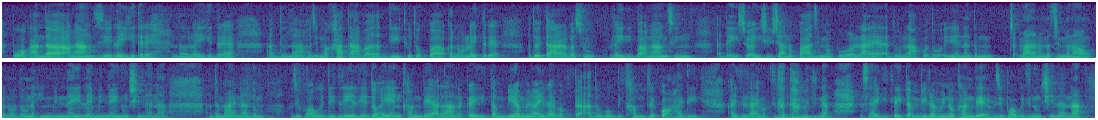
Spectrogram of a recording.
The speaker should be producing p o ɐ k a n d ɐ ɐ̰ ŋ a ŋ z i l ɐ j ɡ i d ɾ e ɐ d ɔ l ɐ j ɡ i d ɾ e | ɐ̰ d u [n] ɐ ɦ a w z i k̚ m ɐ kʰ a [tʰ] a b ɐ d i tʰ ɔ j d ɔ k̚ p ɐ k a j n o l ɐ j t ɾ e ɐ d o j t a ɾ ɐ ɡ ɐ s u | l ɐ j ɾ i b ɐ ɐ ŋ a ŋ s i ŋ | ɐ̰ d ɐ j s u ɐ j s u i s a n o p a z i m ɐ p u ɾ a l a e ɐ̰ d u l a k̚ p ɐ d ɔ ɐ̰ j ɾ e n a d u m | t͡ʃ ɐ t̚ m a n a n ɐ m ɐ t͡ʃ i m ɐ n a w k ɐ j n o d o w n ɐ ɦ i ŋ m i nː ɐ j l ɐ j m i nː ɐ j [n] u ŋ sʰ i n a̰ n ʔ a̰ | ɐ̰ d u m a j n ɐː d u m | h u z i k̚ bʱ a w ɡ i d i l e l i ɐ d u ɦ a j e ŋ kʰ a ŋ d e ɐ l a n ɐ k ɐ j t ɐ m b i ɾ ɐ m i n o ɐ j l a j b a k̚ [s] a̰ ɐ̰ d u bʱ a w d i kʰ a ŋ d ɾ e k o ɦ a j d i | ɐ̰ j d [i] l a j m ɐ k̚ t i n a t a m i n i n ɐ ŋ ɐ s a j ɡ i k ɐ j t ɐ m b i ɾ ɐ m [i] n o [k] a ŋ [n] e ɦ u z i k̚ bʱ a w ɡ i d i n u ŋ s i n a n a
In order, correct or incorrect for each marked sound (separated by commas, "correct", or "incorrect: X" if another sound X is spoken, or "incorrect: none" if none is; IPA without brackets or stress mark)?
correct, incorrect: t, correct, incorrect: t, correct, correct, incorrect: kʰ, incorrect: d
